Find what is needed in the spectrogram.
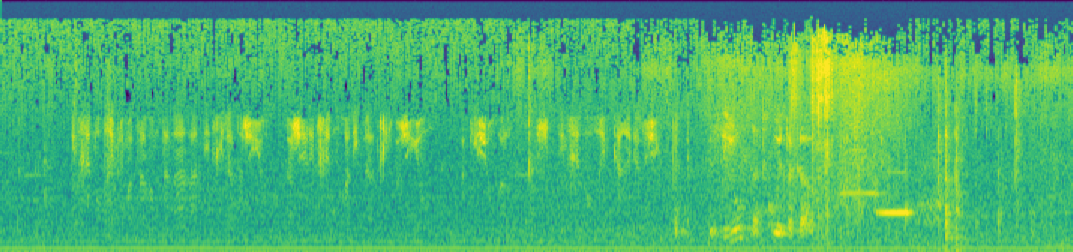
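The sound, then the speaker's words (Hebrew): A telephone is handled and adjusted, producing a few scattered clicks and rustles and a short steady beep tone in the second half, over a constant low hum with faint murmuring earlier on. “סליחה, הייתי צריך לסדר את הטלפון”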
